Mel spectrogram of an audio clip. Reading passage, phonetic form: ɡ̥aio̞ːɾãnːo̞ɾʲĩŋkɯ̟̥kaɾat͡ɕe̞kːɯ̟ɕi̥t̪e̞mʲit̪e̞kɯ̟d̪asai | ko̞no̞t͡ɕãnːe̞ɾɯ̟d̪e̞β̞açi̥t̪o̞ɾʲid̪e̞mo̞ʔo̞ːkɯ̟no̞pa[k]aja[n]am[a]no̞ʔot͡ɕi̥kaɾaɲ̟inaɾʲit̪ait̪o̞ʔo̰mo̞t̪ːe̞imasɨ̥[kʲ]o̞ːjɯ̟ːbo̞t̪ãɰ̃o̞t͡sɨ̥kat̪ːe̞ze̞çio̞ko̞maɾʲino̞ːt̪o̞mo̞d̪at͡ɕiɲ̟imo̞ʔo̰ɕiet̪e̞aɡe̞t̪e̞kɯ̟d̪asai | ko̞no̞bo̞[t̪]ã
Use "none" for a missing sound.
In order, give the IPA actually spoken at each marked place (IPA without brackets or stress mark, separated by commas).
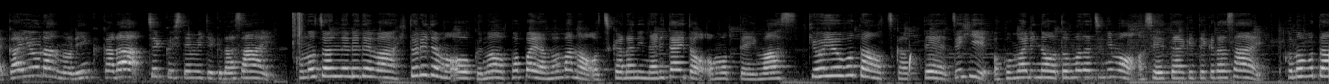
p, m, a, kʲ, t̪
